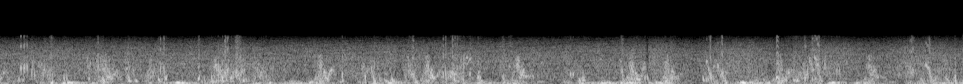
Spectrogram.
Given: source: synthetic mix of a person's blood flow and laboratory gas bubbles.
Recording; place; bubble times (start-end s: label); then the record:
Doppler ultrasound of blood flow; precordium
0.15-0.74 s: bubbles
0.83-1.74 s: bubbles
1.95-2.78 s: bubbles
3.39-3.47 s: bubbles
3.60-4.21 s: bubbles
4.40-4.84 s: bubbles
5.01-5.14 s: bubbles
5.67-5.89 s: bubbles
6.18-6.52 s: bubbles
6.63-6.79 s: bubbles
6.99-7.31 s: bubbles
7.53-8.43 s: bubbles
8.96-9.02 s: bubbles
9.07-9.16 s: bubbles
9.19-9.60 s: bubbles
From the record:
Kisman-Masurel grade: 342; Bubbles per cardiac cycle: rolling drumbeat, 9 or more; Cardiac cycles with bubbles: 100%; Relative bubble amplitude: moderate (0.250 to 0.450); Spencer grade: 3 (all of the cardiac periods contain showers or single bubble signals, but not dominating or overriding the cardiac motion signals); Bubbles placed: only in the low amplitude regions of the cardiac cycle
